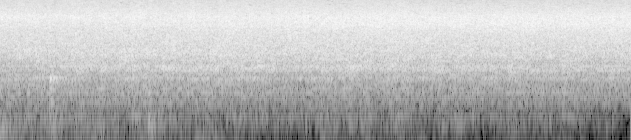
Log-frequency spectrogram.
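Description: Cow's milk frying in hot mustard oil in a small kadai, a steady sizzling hiss as the milk's water boils off in the oil.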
